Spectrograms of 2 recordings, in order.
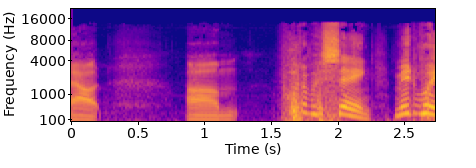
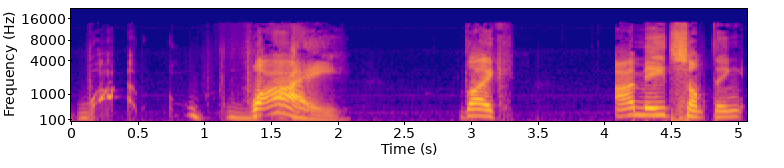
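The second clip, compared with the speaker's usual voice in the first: worked up; 7 semitones higher, 5 dB louder, slower than usual. Real, not acted. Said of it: "I agree completely".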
